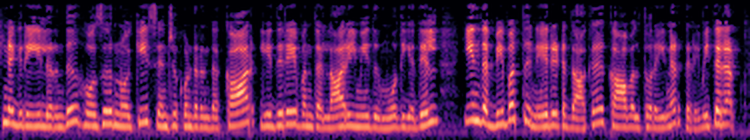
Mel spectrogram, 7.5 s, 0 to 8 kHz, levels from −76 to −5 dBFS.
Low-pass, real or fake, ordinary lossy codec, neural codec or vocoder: 7.2 kHz; real; none; none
